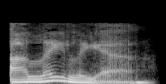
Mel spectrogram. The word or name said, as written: alalia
